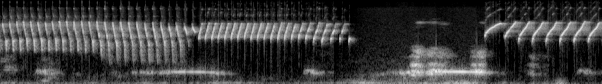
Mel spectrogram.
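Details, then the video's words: Canary in full song: long, rapid, high rattling trills, a brief pause with a lower warbled phrase, then quick bright sweeping notes repeated in a fast series. "Kenari gacor cocok buat masteran kacer nembak"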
